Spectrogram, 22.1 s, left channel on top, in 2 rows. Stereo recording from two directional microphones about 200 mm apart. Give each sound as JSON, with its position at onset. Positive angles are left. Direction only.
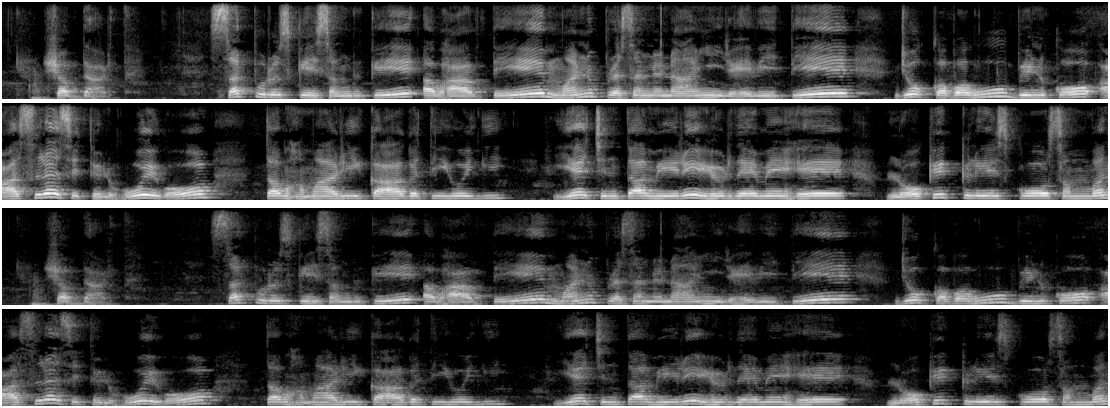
{"t": 0.4, "sound": "a woman's voice", "side_deg": 45}
{"t": 2.0, "sound": "a woman's voice", "side_deg": 45}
